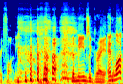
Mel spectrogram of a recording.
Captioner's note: laughing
